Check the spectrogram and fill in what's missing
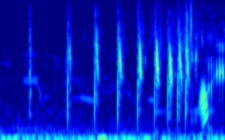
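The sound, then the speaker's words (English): A male ruddy duck's bubbling display, made as he strikes his inflated neck and chest with his bill, forcing air through the feathers so the water bubbles: a series of dry, ticking taps that quicken into a rapid patter and end in a short belch-like croak, fairly clear over faint background rumble. “This strange sound is a male ruddy duck performing his bubbling display.”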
